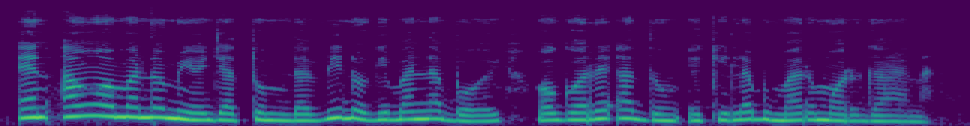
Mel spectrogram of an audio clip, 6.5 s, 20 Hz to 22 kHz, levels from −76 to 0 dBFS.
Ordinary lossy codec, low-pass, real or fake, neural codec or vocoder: none; 19.8 kHz; real; none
